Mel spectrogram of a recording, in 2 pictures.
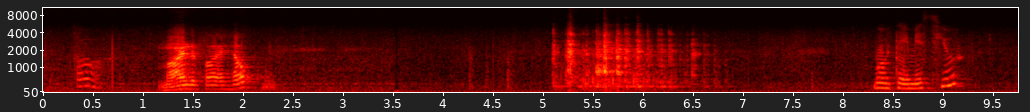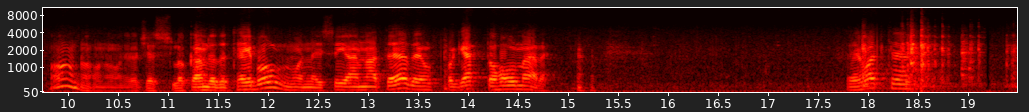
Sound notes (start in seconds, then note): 5.0 plates clatter; 15.0 chuckles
